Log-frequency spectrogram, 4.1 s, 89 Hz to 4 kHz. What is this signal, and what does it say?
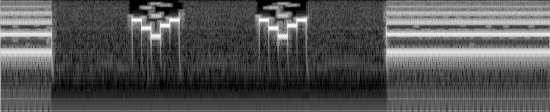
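Five-tone selective call (ZVEI), heard as quick runs of five tones, tones of about 70 ms. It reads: 85268 85268
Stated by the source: Five-tone ZVEI selective call received by SDR.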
